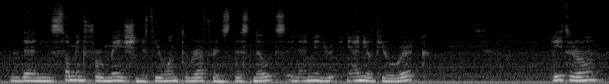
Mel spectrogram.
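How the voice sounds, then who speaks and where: In an Egyptian accent, a man with a dark, mellow tone and fairly high pitch speaks at a moderate pace with lively intonation. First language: Arabic. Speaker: engineering student. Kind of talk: tutorial. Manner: halting.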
